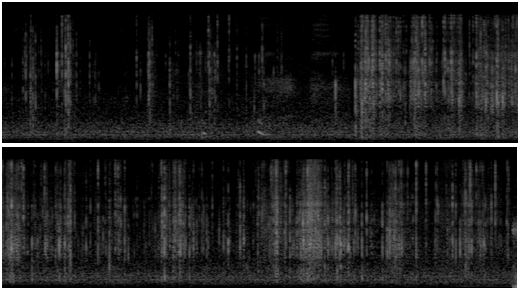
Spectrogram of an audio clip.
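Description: Loud, continuous crinkling of an empty thin plastic or paper bag played with by a dog, rustling and crunching in bursts that grow busier partway through, no voices.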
